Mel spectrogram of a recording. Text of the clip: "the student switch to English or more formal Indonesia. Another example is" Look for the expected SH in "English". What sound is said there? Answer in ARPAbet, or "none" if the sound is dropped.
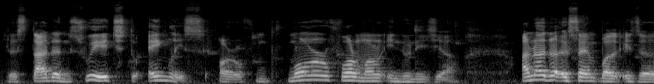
S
